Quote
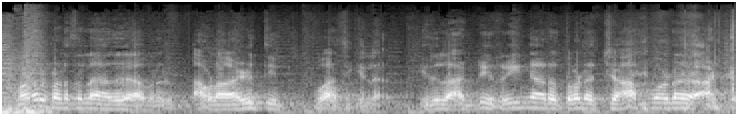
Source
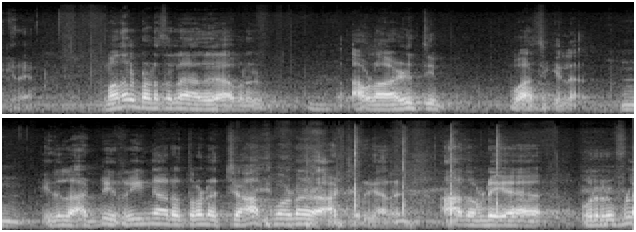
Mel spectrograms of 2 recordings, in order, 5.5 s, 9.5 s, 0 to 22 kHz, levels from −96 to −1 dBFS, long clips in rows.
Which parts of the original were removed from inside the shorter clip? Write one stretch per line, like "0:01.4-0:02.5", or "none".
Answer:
0:01.9-0:02.5
0:03.4-0:03.7
0:04.5-0:04.9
